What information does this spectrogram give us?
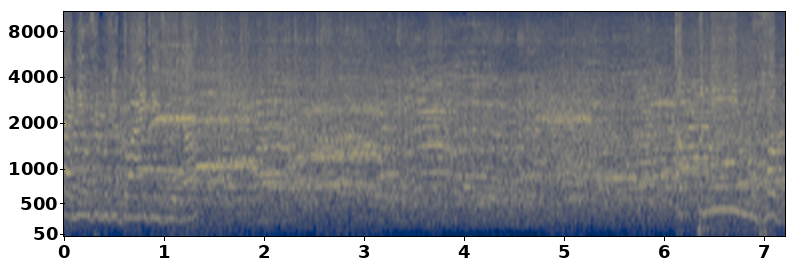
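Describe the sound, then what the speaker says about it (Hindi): Loud, dense crowd applause and cheering from a mushaira audience at an Urdu poetry gathering in Dhule in 2018. It holds steady throughout, with a voice rising over the din at the start and again near the end. "आता है जोरदार तालियों से मुझे दुआएं दीजिएगा।"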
